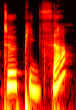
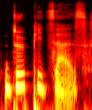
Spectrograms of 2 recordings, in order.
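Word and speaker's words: deux pizzas: We don't pronounce the final, the plural and final S in French. So when you say two pizzas, it will be de pizza and not de pizzas.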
